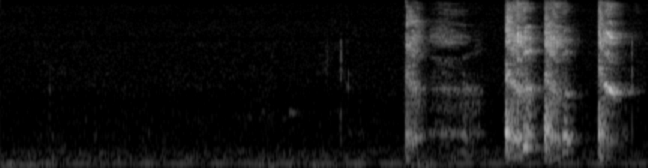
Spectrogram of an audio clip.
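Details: Child with a cough, reportedly after eating ice cream and cold drinks: quiet room, then four short harsh coughs, the last three in quick succession.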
